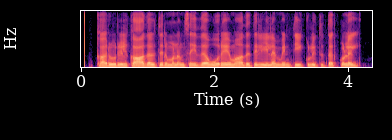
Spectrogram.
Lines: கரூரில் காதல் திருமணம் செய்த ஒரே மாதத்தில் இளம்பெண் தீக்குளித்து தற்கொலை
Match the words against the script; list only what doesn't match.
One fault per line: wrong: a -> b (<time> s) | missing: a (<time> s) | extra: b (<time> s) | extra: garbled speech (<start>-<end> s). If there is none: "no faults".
no faults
